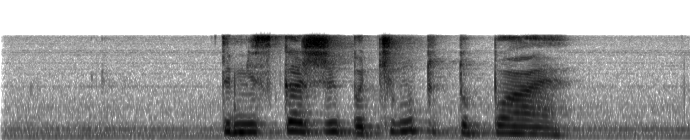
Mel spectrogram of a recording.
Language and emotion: Russian, angry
